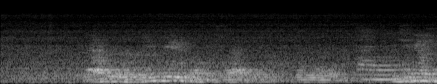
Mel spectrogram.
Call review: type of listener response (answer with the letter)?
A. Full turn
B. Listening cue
B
